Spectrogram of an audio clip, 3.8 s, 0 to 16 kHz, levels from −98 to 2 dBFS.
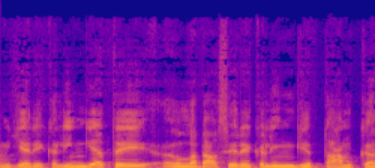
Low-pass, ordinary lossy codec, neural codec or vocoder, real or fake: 14.4 kHz; MP3, 64 kbps; autoencoder, 48 kHz, 128 numbers a frame, DAC-VAE, trained on Japanese speech; fake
